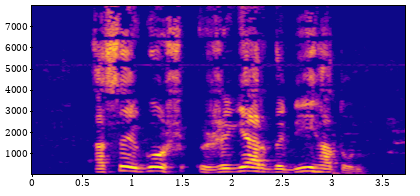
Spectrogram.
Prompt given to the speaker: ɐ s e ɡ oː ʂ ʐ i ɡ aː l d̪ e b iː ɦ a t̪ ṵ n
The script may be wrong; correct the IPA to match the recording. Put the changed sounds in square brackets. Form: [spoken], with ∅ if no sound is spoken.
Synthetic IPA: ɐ s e ɡ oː ʂ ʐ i ɡ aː [ɾ] d̪ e b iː ɦ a t̪ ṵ n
